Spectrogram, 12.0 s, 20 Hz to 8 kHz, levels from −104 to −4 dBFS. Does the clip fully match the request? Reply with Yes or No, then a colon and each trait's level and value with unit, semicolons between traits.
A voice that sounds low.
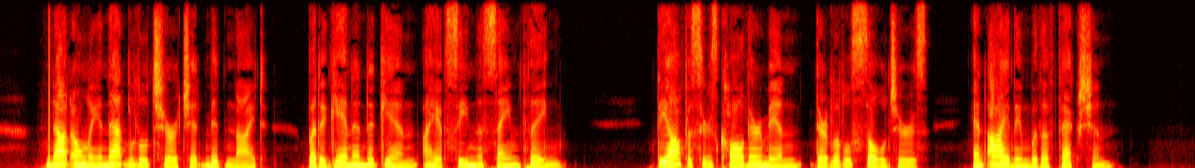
No: high, 190 Hz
